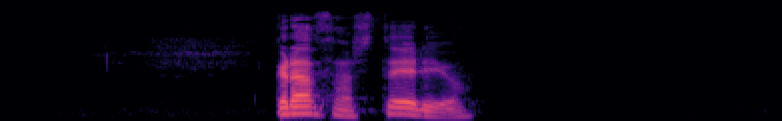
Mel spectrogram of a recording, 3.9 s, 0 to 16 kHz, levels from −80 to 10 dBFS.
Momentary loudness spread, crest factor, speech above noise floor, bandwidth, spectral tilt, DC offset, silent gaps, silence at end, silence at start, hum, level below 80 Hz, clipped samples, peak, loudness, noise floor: 13 LU; 26 dB; 58 dB; 11.5 kHz; -5 dB/octave; under 0.1%; none; 1.55 s; 1.4 s; none; -74 dBFS; under 0.1%; -6 dBFS; -26 LUFS; -84 dBFS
